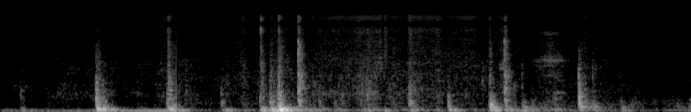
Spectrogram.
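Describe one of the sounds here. Antlers knock and clatter against a wooden board.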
